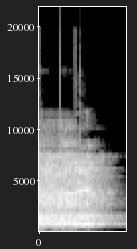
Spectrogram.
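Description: A large crowd at a Bengali waz mahfil religious gathering shouts the takbir Allahu Akbar in unison, a loud, brief roar of many voices that quickly fades.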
